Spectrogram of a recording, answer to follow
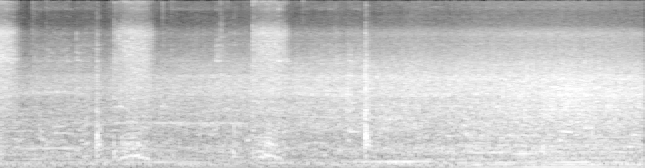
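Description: High-pressure hand pump being stroked to fill a PCP air rifle, with a rough hiss of air through the pump that grows louder, and an occasional sharp click.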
